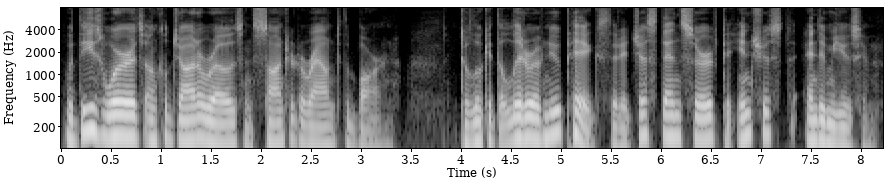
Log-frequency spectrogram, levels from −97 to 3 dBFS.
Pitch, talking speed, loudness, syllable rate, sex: 115 Hz, 210 wpm, -19 LUFS, 5.6 syllables/s, male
